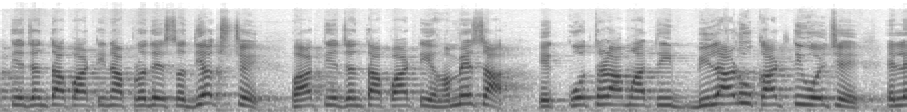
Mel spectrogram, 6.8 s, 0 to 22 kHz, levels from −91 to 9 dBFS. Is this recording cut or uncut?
cut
